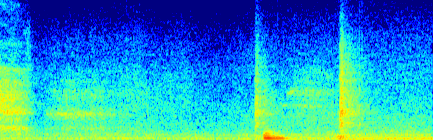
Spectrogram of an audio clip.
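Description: Quiet room tone in a pause between words. About a second and a half in come a brief voiced sound and a couple of short, sharp clicks.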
